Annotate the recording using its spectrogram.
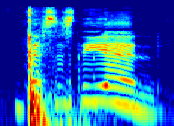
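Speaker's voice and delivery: loud booming echo that slows and fades away; echoing through the house. A narrator's reading. Words echo through the abandoned house, booming then fading. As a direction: let the words ring and die off like an echo. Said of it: "the words echoed through the house".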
